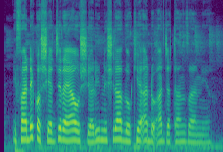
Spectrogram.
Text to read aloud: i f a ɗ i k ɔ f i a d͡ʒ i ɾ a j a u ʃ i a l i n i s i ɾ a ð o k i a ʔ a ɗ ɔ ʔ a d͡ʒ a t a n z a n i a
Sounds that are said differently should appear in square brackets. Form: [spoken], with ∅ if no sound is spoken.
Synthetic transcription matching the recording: i f a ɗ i k ɔ [ʃ] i a d͡ʒ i ɾ a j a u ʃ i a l i n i [ʃ] i ɾ a ð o k i a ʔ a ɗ ɔ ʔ a d͡ʒ a t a n z a n i a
